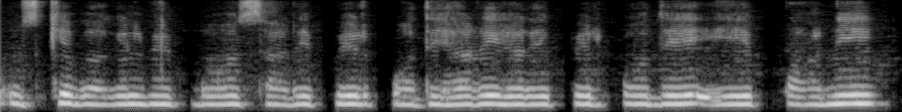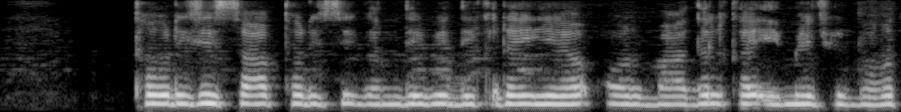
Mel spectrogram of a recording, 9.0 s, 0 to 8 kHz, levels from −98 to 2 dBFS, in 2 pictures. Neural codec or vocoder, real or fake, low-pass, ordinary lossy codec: none; real; none; none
